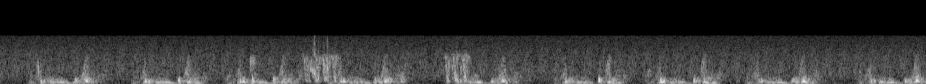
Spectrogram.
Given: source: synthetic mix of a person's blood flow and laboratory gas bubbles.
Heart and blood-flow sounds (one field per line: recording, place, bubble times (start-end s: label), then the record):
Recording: Doppler ultrasound of blood flow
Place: precordium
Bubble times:
0.35-0.42 s: bubbles
2.49-2.58 s: bubbles
3.01-3.44 s: bubbles
3.99-4.08 s: bubbles
4.42-4.80 s: bubbles
From the record:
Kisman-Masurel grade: 122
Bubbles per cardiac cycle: 1 to 2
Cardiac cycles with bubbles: 10 to 50%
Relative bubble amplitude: moderate (0.250 to 0.450)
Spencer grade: 2 (many but less than half of the cardiac periods contain bubble signals, singularly or in groups)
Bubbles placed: only in the low amplitude regions of the cardiac cycle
